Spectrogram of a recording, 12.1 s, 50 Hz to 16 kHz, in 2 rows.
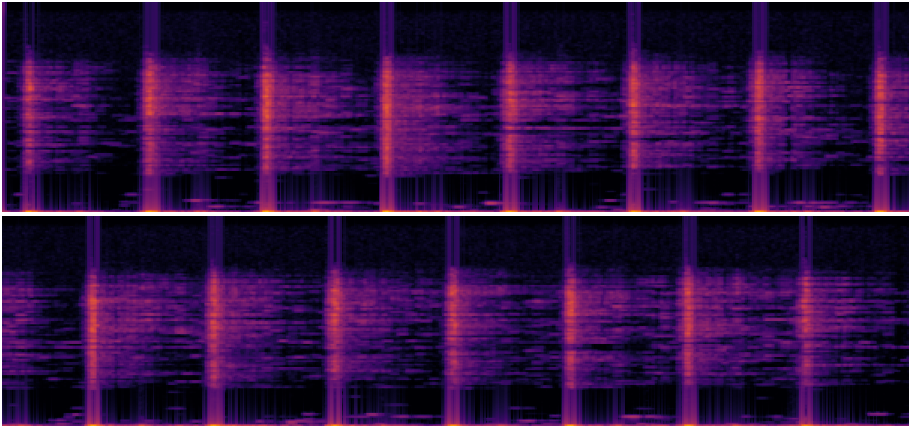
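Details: Person's own recorded heartbeat, felt as a falling rush with each pause or hard beat: low thumps around 75 a minute, uneven spacing with pauses and extra beats; irregular heartbeat with premature ventricular and atrial contractions (PVC/PAC).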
